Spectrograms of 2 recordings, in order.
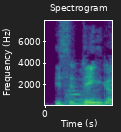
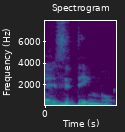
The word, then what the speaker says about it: Isidingo: Isidingo. Isidingo. Thank you, thank you. I just can't pronounce it. Yeah, Isidingo. Isidingo. Yeah, Isidingo. I think of the dog with dingo.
